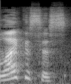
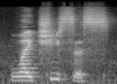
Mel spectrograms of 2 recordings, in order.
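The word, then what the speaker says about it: Lachesis: Now, I'll tell you, Lycosis, Liliana used to pronounce, like, when she'd just see it written down, she'd say, Lychesis. Do you remember that? I don't know. I had written Lychesis? I had written a fan fiction. Uh-huh. And you were looking over it, reading it, and you're like, what is that? Lychesis? Oh, I know, it's Lycosis. It's one of the fates.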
